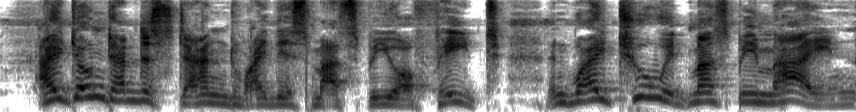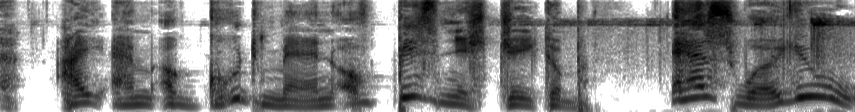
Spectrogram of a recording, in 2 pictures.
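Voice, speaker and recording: Putting on a character voice, a man speaks in a high pitch with very wide pitch swings. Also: moderate pace. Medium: audio drama. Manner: curt, scornful, grows nervous.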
